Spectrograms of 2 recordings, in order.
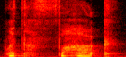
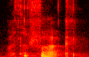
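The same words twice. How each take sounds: First: Drawn-out whisper of disbelief; slow stunned whisper. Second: Hushed, breathless disbelief under the breath; barely voiced, as if to himself; stunned whisper. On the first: Jason repeating his shock to himself, slow whisper. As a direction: let each word hang, slow and airless. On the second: Jason's shocked thought, whispered to himself. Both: A narrator's reading.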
